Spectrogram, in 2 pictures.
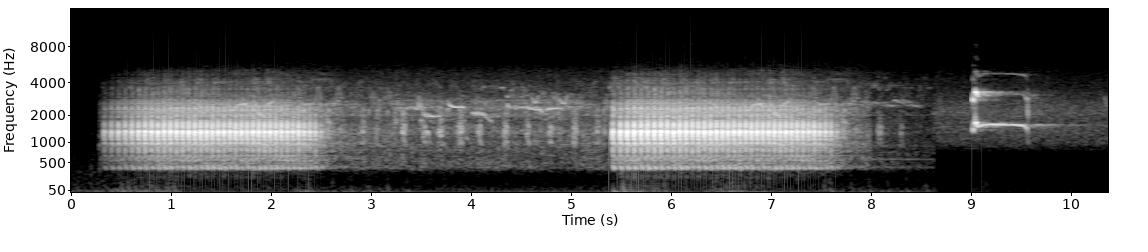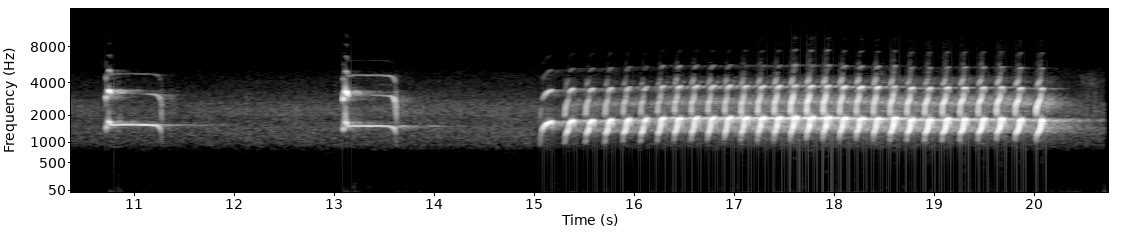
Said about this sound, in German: Dann hören wir doch mal rein, wie die sich so anhören. Hier kommt Klopfen und Ruf des Schwarzspechtes.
